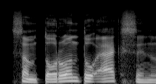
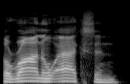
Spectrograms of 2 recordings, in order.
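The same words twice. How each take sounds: First: "Toronto" with both T sounds kept; "Toronto" as spelt, clear "-ronto"; full Toronto. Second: "Toronto" said as "Torono", second T dropped; "Toronto" like a local, ending "-rono". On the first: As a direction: say "Toronto" in full, second T pronounced. Says Toronto fully, then local way. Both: Shown as a demonstration.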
